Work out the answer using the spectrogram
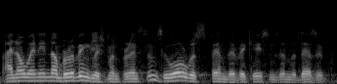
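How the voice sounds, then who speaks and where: Earnest American adventurer uncle played by a man, fast-talking, urgent, vintage radio drama with muffled, slightly hissy sound. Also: medium pitch, expressive, darkish tone, lightly acted. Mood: musing, genial. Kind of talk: 1930s-40s radio acting.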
